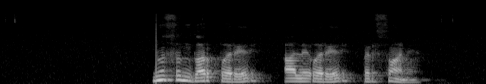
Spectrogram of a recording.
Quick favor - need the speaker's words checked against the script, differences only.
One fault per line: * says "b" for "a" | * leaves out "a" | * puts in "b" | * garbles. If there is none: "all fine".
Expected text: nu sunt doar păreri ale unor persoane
* says "păreri" for "unor"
